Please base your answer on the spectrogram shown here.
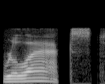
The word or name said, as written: relaxed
